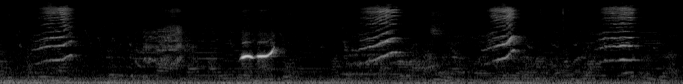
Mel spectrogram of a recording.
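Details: Hungry lory giving sharp, rising whistled calls, repeated every second or so, with one louder, brighter whistle in the middle, over a low steady background hum.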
